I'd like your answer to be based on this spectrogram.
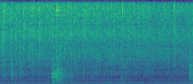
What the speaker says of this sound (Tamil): இப்போ இதையும் சேர்த்து நல்லா வதக்கி விட்டுக்கலாம்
